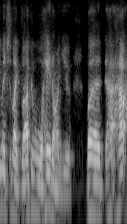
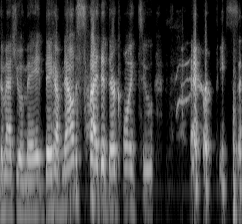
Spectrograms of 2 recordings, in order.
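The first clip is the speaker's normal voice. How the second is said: words breaking with laughter, swooping pitch; 4 semitones higher than usual. Asking about a match someone made, laughing while talking. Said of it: "I was trying to say that without laughing".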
